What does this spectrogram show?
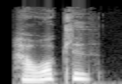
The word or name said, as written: havreklid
